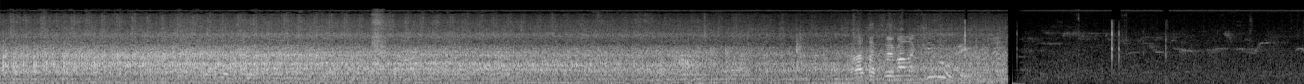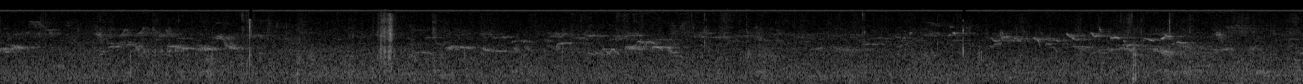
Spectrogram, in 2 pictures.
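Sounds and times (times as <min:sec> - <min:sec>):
faint outdoor hiss: 0:08.5 - 0:26.0
birds chirping and calling: 0:17.2 - 0:26.0.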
